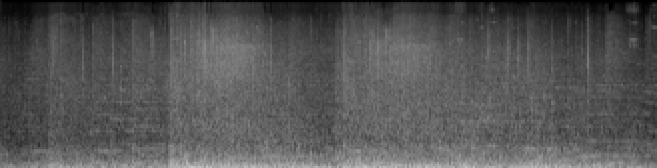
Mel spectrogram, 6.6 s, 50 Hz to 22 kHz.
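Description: Explosions tear through supply reserves in MechWarrior 5: Mercenaries as two loud, rolling booms in close succession. Each one swells into a sustained roaring rumble with crackling debris, and no voices are heard.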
